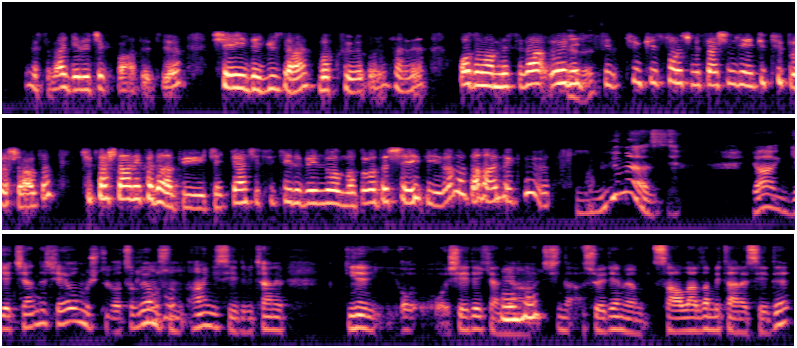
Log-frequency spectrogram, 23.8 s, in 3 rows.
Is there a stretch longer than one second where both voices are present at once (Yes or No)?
No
